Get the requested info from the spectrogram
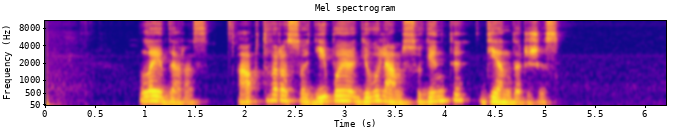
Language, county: Lithuanian, Vilnius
